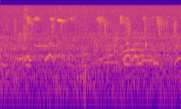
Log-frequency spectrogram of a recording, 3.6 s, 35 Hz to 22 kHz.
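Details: A group of swans at daybreak on 11 November 2010, giving quiet, scattered hooting calls with a rising inflection, along with faint high calls from forest birds.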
